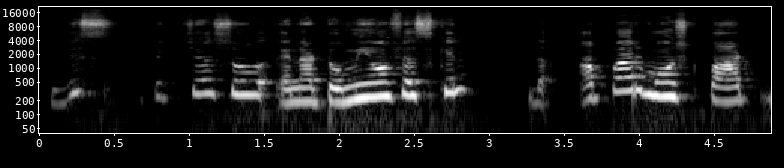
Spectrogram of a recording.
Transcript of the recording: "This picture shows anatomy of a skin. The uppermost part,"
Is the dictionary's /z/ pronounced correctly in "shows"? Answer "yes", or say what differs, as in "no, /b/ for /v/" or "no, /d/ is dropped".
no, /z/ is dropped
